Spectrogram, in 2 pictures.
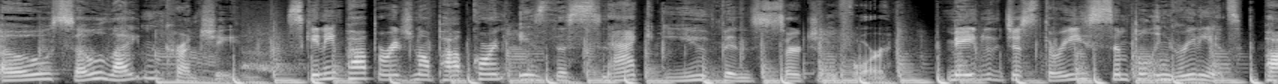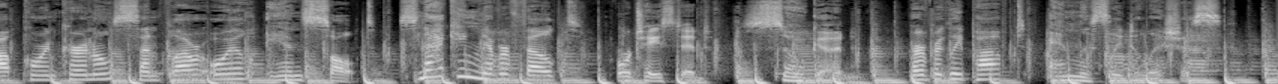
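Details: Adult female speaker; normal speech.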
